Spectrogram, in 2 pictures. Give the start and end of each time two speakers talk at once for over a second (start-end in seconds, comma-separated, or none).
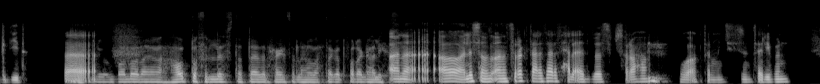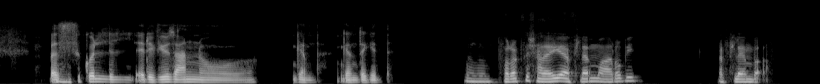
none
